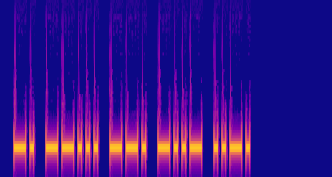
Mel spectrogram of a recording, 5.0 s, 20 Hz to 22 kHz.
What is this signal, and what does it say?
Morse code, heard as a keyed tone, about 21 wpm, 700 Hz. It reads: N7GXF
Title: USA Callsign DE Callsign - 5 Characters - 20wpm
